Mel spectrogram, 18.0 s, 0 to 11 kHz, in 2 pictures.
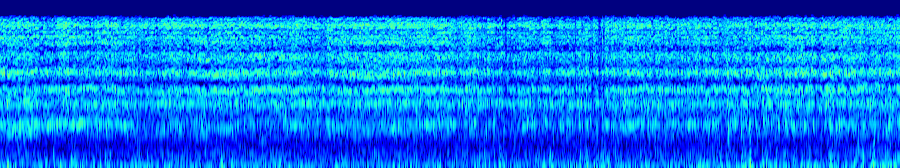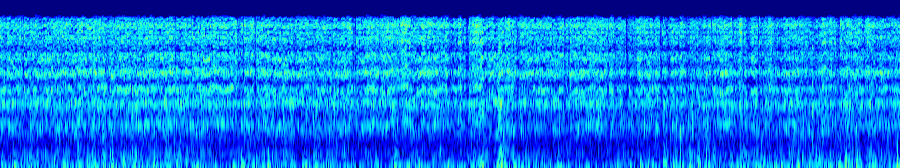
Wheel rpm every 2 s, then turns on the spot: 220, 220, 230, 230, 230, 240, 230, 220, 230.
none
